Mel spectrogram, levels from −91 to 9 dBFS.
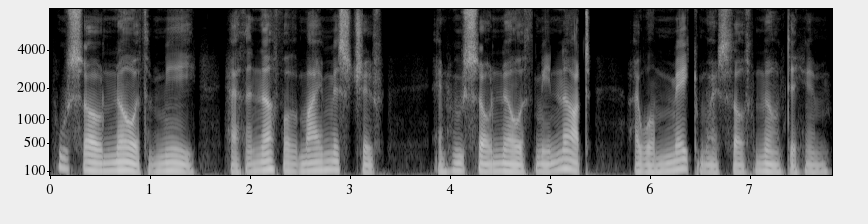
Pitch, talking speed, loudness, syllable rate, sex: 95 Hz, 155 wpm, -21 LUFS, 4.1 syllables/s, male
